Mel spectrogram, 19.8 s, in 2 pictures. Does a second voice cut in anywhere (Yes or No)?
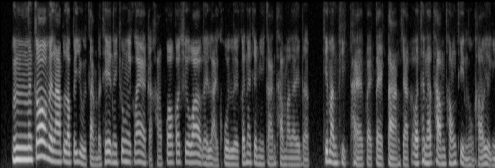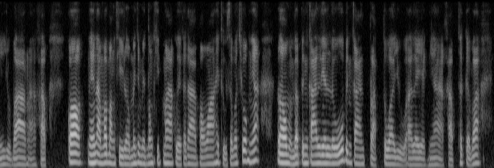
No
